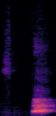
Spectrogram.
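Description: A spaniel gives a single short, close bark after a faint brief yip, with no talking.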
